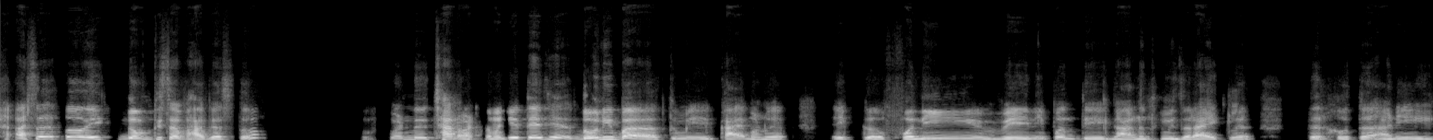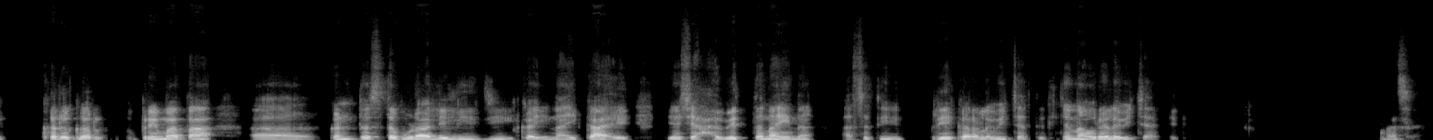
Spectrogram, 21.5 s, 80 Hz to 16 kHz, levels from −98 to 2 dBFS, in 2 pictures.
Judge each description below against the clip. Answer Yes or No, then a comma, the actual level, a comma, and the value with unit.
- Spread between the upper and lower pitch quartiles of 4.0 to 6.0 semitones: Yes, average, 4.8 semitones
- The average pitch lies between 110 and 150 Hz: Yes, low, 135 Hz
